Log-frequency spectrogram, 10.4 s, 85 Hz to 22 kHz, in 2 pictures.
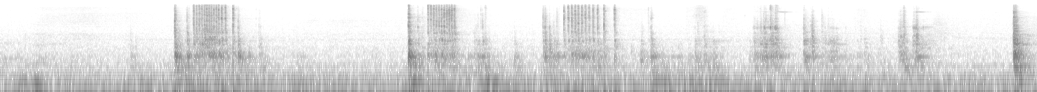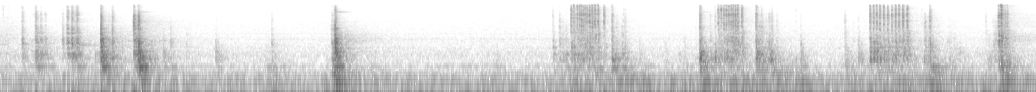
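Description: Hand socket driver loosening the 7/16-inch nuts on the tonneau cover's aluminium rail bolts. It makes short metallic clicks and rasps about once a second, with small knocks of metal on the rail between them.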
